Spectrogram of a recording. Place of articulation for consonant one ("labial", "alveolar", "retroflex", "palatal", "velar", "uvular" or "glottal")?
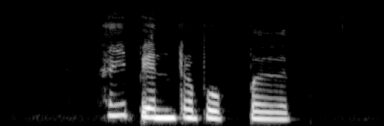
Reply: glottal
